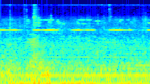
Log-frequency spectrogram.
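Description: An electronic warning beeper sounding a high, single-pitched beep at an even pace, about four beeps in two seconds, over a low steady rumble.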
